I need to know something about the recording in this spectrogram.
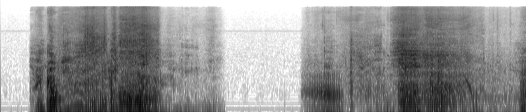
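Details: Leopard calling: two loud, rough, rasping roar bouts, each about two seconds long with gravelly pulses, separated by a silent pause. There are no other clear sounds.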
